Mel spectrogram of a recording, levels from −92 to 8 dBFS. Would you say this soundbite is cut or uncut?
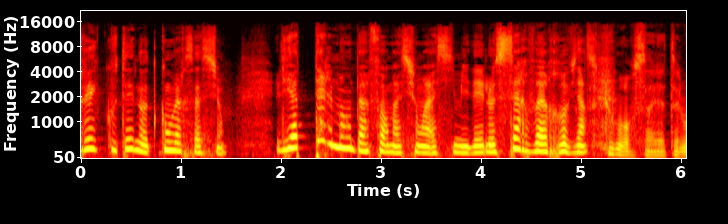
uncut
